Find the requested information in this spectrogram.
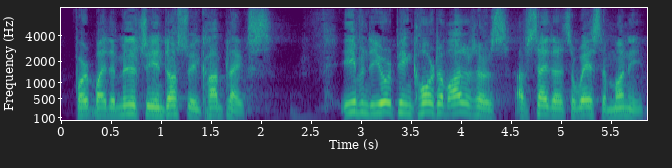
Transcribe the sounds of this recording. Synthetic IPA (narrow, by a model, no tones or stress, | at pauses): fə˞baɪðəmɪlˠɪtəɹiɪ̃ndʌstɹ̥iəlˠkʰɑ̃mpʰl̥ɛks | ivə̃nðəjɔɹəpĩə̃nkʰɔɹɾəvɔɾɪɾə˞z̥ə̰v̥sɛd̪̚ðəɾɪtsəwestəvmʌni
